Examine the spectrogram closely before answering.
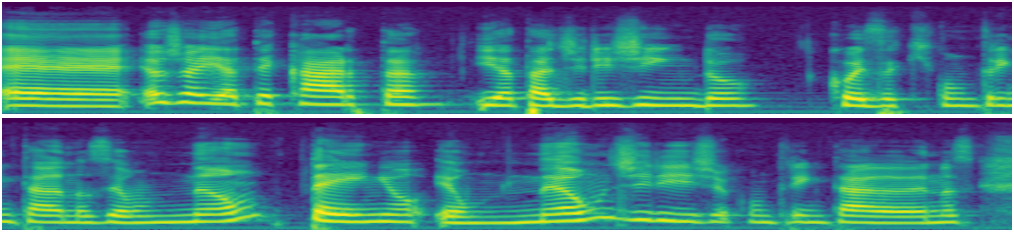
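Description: Animated in tone, a woman with a fairly high pitch and ordinary pitch variation talks at a fairly slow pace with hardly any pauses and big swings in loudness, on a very clean recording with a silent background. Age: 30s. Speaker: podcast host. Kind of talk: casual solo monologue.

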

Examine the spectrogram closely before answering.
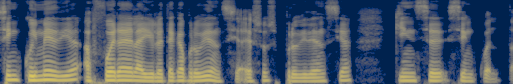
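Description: A man with a Chilean accent speaks at a fairly high pitch in a dark, mellow tone. The sound is dry and close, with no echo. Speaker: podcast co-host. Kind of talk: casual chat.

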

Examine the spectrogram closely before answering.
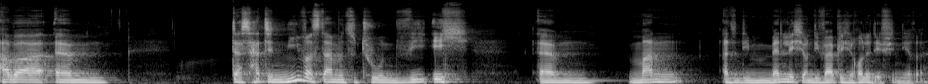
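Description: Using fairly even intonation, a man speaks with a fairly low pitch at a fairly slow pace, leaving long, frequent pauses. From northern Germany, Schleswig-Holstein near Hamburg. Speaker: TV presenter. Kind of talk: casual chat. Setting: in a living room.

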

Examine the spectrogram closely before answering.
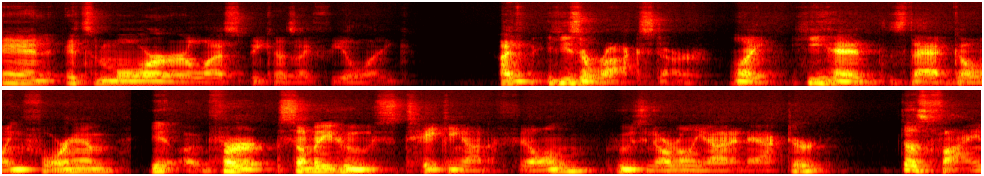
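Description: A man with an American accent, a fairly slow pace and big swings in loudness. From US, Buffalo area (western New York). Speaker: podcast co-host, teacher. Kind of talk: casual chat.

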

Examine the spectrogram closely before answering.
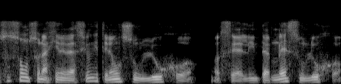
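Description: Lively intonation comes at a fairly quick pace in a dry, close sound with no echo over a quiet background. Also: man. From Brazil. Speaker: cybersecurity professional. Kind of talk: interview.

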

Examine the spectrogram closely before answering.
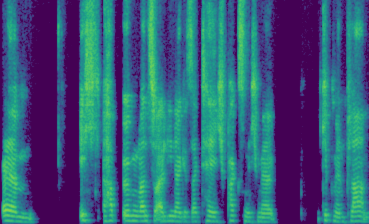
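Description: A woman with a fairly low pitch at a moderate pace, fairly even intonation, and long, frequent pauses. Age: 20s. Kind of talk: casual interview.

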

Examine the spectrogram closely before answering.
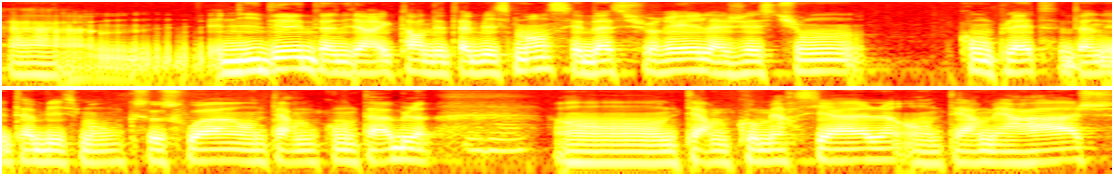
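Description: A man speaks at a very slow pace and a fairly low pitch. His intonation is monotone and flat. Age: 30s. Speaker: hotel manager. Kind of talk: interview.

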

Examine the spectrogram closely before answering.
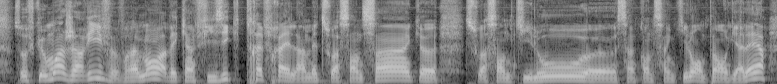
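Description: A man speaks at a very slow pace in a fairly high pitch, with lively intonation and very even loudness. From Paris suburbs (Saint-Denis). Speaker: comedian. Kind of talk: casual chat. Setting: stage with audience.

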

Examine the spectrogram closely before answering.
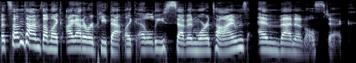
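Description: An American accent at a fairly quick pace. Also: woman. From New Jersey. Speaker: podcast host. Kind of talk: casual chat.

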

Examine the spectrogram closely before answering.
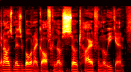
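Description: A man with an American accent, fairly low-pitched and very fast. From Las Vegas, US. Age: 20s. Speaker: real estate agent. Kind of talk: casual interview.

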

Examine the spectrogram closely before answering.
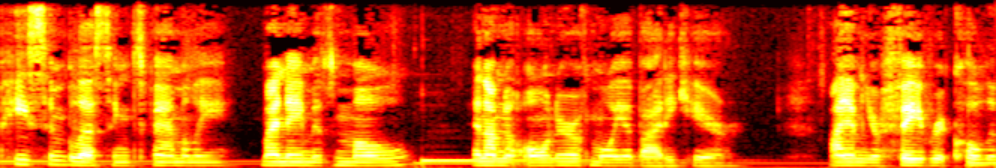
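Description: The voice has a calm, soothing tone, with music in the background. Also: woman. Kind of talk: guided hypnosis relaxation induction. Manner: slow, calm, soothing, hypnotic and repetitive.

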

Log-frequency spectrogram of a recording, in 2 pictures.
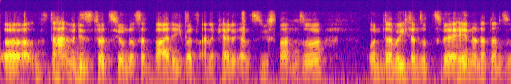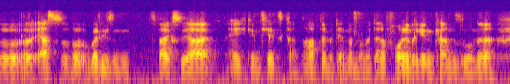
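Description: A man speaks very fast at medium pitch. Vocal fry runs through his voice. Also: ordinary pitch variation. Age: 20s. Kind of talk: casual chat.

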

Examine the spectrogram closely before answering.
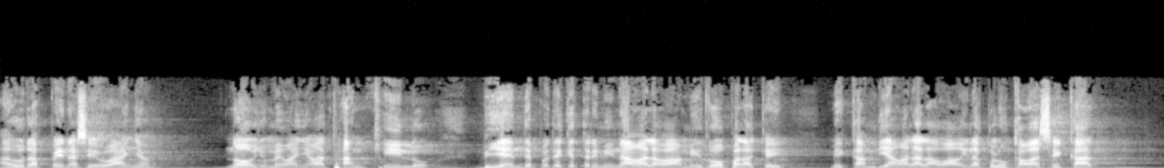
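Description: Over noticeable background noise, a man with a fairly high voice talks at a fairly quick pace with lively intonation. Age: 40s. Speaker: pastor. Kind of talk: sermon. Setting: church.

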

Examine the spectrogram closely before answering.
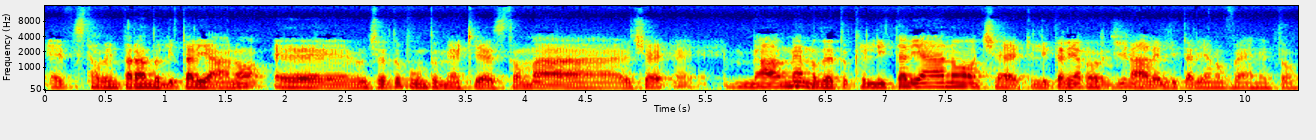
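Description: A man talks at a medium pitch with ordinary pitch variation. Noticeable background noise can be heard. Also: moderate pace. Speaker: podcast host. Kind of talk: casual chat.

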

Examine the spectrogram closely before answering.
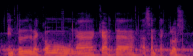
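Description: A man's voice over noticeable background noise. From Colombia. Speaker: paranormal content creator. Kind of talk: casual chat.

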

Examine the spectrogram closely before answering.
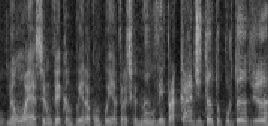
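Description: A man's dark, mellow voice with lively intonation. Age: 50s. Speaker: gym chain founder and CEO. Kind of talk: interview. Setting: gym.

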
